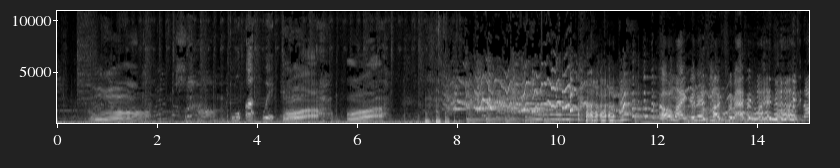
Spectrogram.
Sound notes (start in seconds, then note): 4.5 groaning; 7.3 laughs; 7.4 boys squealing; 11.3 chuckles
